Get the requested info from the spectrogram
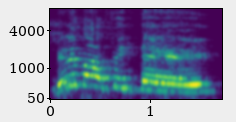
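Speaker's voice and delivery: high, loud, slow hillbilly voice. Acted. Joking about a cousin in the KKK, loud slow hillbilly voice. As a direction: ham up a backwoods yokel, stretching it out.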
